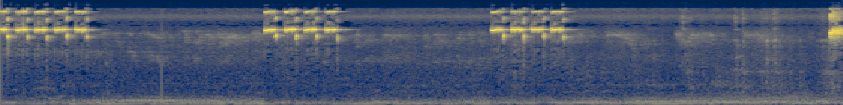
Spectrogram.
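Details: Blue-crowned hanging parrot calling to companions. Three evenly spaced bursts of five to six rapid, needle-thin, high chips, roughly every two and a half seconds, with one more sharp note at the close.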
